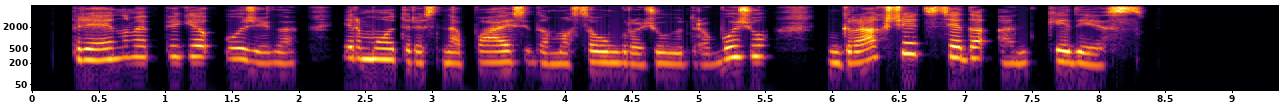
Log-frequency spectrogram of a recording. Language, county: Lithuanian, Marijampolė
